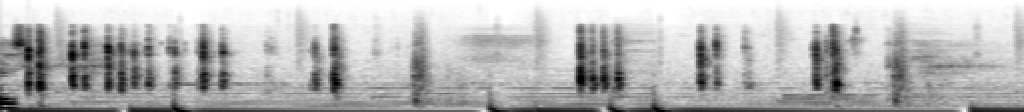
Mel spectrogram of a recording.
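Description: Computer keyboard keys clicking in several quick runs as a password is typed.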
